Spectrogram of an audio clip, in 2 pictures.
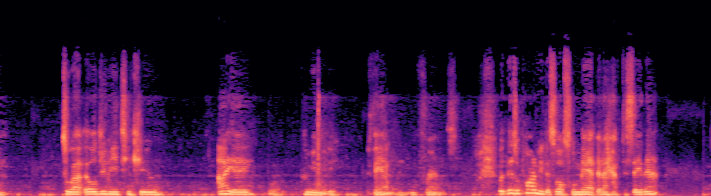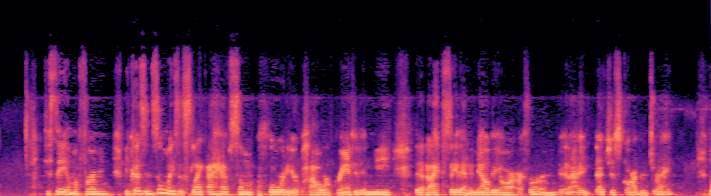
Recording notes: Our zoom streamed service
